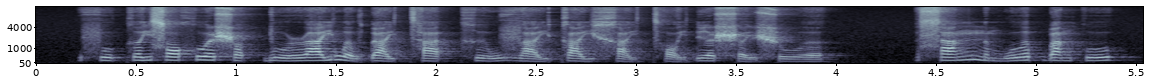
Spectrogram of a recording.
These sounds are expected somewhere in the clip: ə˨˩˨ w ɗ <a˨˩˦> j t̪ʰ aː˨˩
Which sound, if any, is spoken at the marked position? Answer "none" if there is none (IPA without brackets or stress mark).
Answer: a˨˩˦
